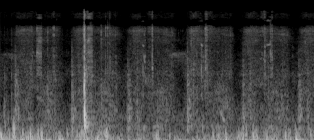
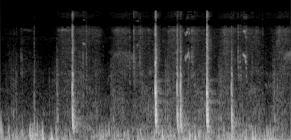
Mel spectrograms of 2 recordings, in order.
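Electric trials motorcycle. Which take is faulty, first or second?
second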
